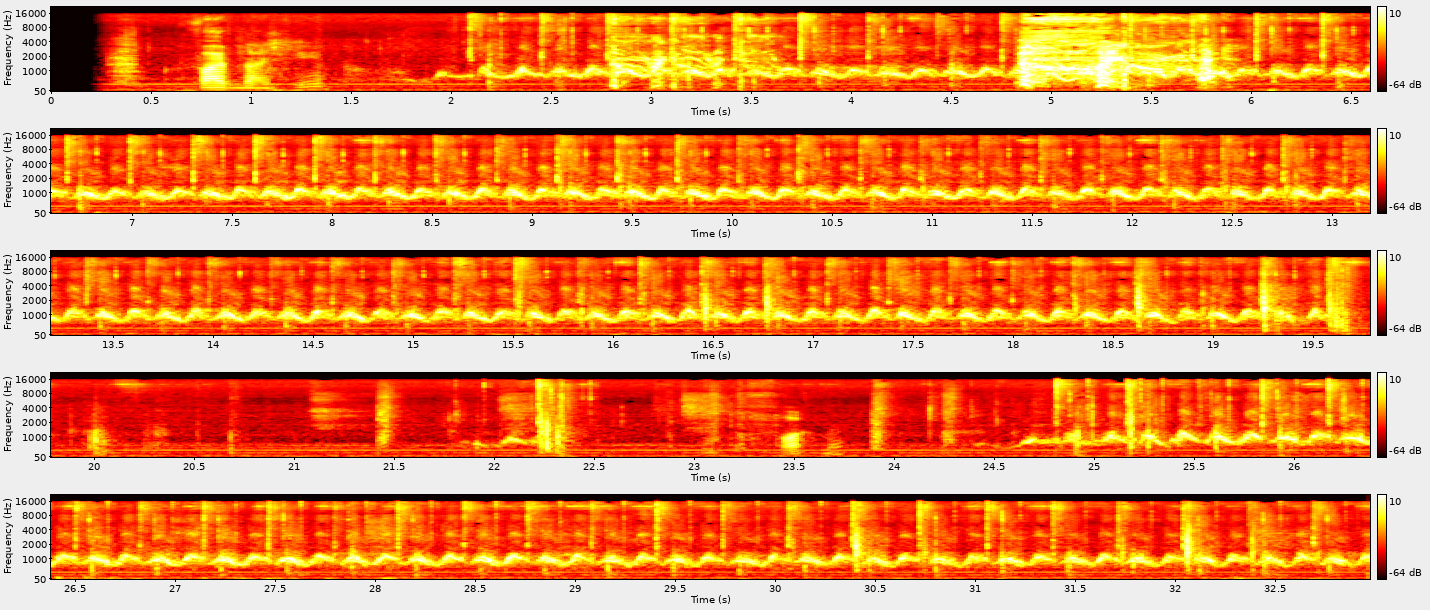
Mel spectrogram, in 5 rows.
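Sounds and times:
skipping rope whirring and ticking: 1.8 - 20.8, 21.4 - 23.3, 23.9 - 32.9.

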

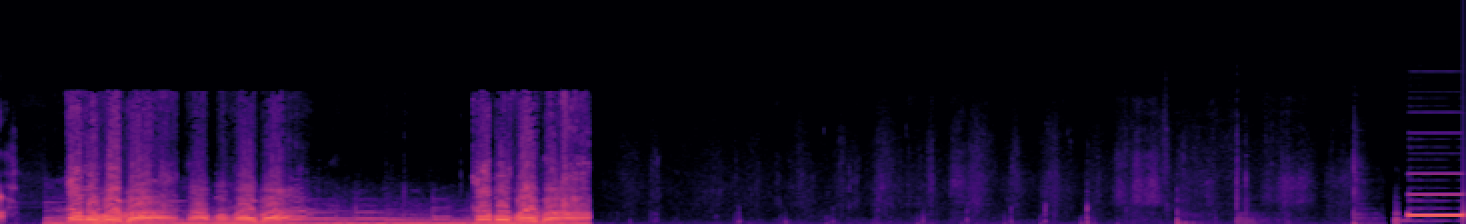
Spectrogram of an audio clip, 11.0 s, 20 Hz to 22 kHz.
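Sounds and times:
faint footsteps on asphalt: 4.5 - 10.2
steady test-tone beep: 10.5 - 11.0.

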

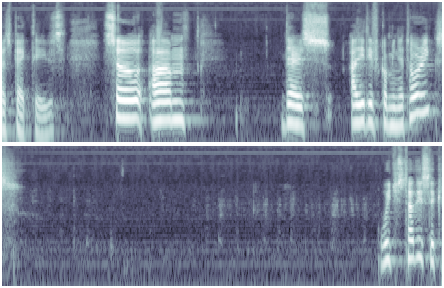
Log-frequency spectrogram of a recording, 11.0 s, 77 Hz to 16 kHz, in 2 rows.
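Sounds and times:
low room hum: 0.0 - 11.0
marker scratching on paper: 7.4 - 11.0.

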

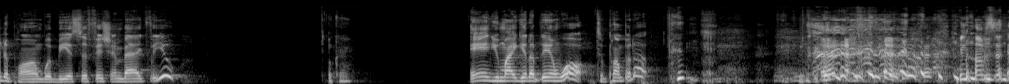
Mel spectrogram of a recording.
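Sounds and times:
people laughing: 7.7 - 10.0.

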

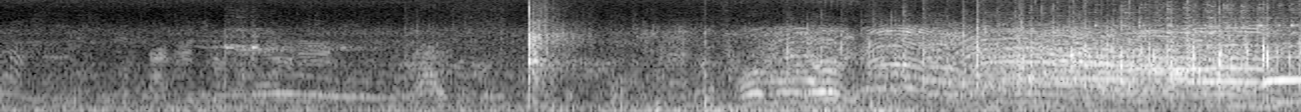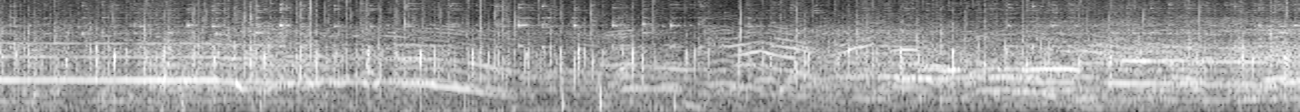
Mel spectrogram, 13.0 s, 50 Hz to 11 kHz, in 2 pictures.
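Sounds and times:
metal bat hitting ball: 2.6 - 2.9
spectators shouting and cheering: 3.7 - 13.0.

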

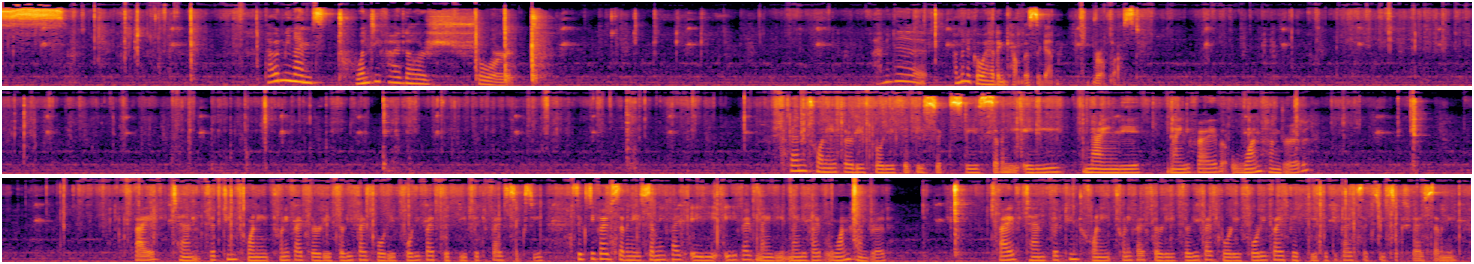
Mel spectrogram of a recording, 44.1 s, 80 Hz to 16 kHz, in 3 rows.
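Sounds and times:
low room hum: 0.0 - 44.0
banknotes riffled rustling: 6.1 - 28.4, 29.4 - 44.0.

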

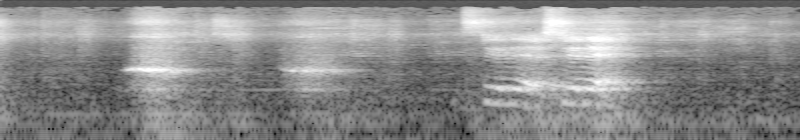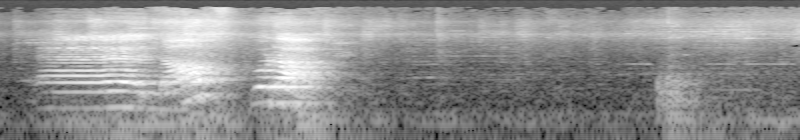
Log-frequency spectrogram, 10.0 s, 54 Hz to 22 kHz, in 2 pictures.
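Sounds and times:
woman breathing: 0.8 - 2.5.

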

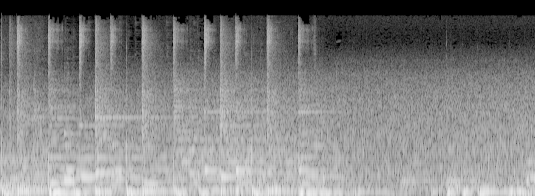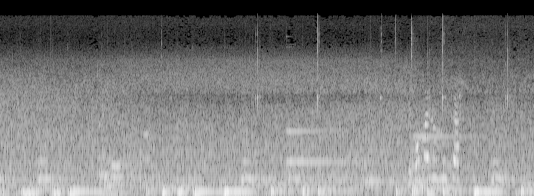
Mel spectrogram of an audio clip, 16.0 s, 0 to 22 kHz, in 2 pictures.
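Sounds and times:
low rumbles: 0.0 - 16.0
soft background music: 0.0 - 16.0
stream rushing over boulders: 0.0 - 16.0.

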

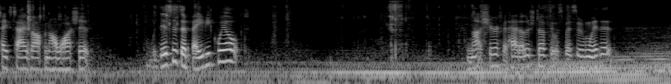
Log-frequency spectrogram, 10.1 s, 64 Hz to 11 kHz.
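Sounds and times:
package handling noise: 0.0 - 8.4
plastic crinkle: 0.0 - 8.7
low steady hum: 0.0 - 10.0.

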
